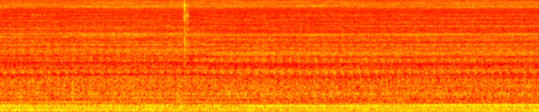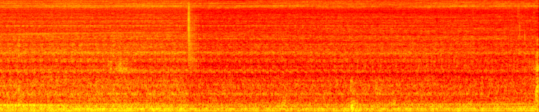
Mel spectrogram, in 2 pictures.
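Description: A dump truck engine idles steadily while pulling a bucket loaded with palm fruit outdoors, a constant low rumble with a few faint clanks on top and no talking.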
